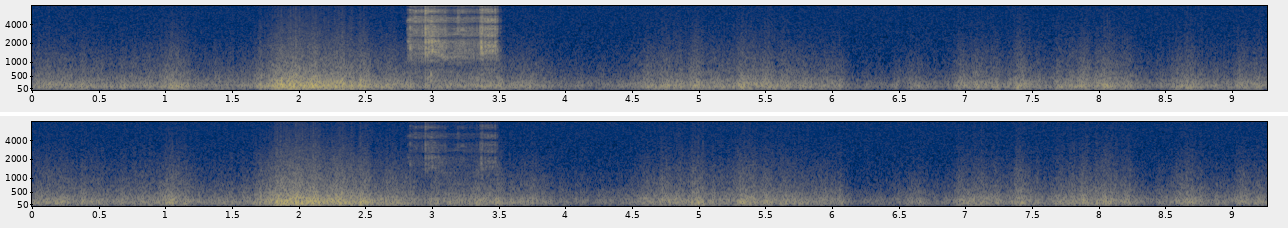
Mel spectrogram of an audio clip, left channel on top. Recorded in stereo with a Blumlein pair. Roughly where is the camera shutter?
Ahead left.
